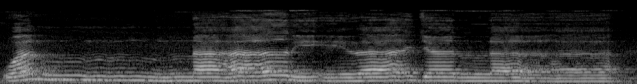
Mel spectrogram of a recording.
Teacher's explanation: Ingat nunnya tasdid dengungkan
